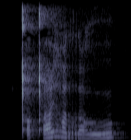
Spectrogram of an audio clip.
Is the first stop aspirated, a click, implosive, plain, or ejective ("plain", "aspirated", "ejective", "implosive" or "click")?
ejective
